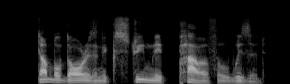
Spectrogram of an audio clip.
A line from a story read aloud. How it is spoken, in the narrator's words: Snape muttered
